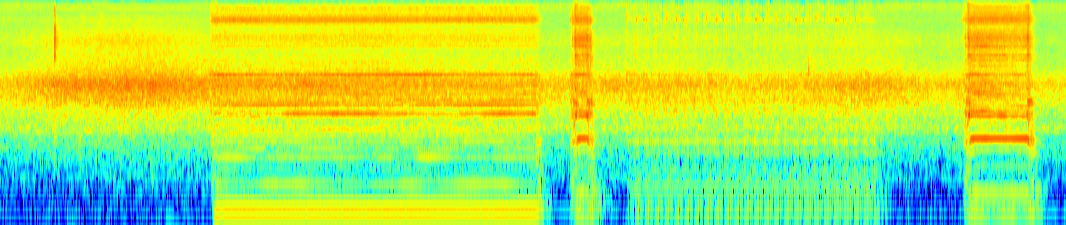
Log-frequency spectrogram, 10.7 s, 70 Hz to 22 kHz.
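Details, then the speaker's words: WorkBee CNC router after controller upgrade to a 4-axis TB6600 parallel-port stepper driver board running Mach3; "probe Z" hotkey drives Z down onto touch plate then backs off. Steady stepper hum, short clean bursts, heavy rain on workshop roof behind; normal Z probe cycle. "it was called probe zed so it was a pretty good indication of what was going to happen"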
